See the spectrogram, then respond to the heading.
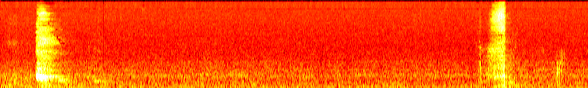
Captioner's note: long pause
